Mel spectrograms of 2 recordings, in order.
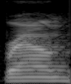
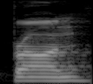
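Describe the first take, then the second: First: Braun said as "brown"; player's own pronunciation. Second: Braun said as "brawn"; spelling pronunciation. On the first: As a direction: say Brown with an "ow" vowel. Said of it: "it's pronounced Brown". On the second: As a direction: say Braun with an "aw" vowel, as spelt. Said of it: "he doesn't pronounce it Braun". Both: Shown as a demonstration.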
